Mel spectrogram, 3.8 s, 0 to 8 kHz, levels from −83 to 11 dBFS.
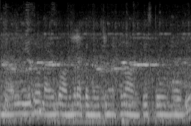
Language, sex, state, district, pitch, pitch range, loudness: Telugu, female, Andhra Pradesh, Krishna, 185 Hz, 185-195 Hz, -23 LUFS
